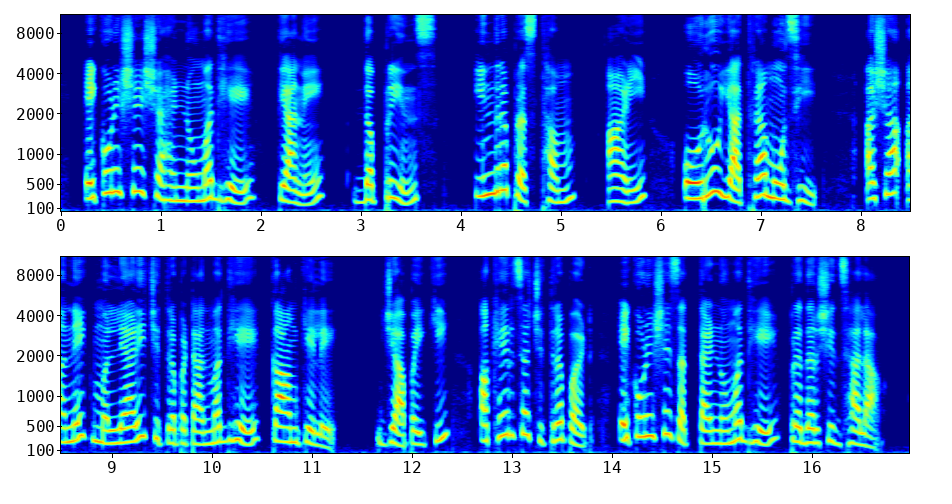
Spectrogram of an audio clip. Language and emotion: Marathi, neutral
